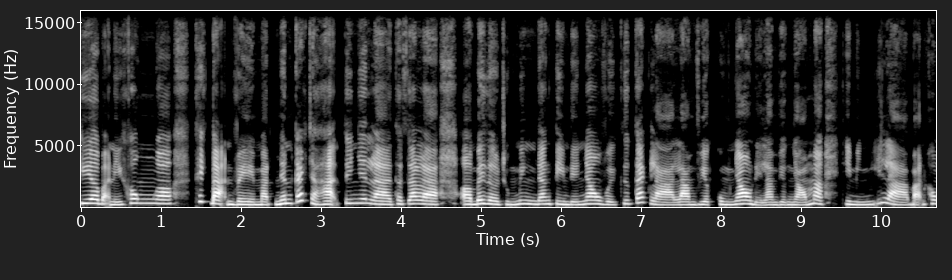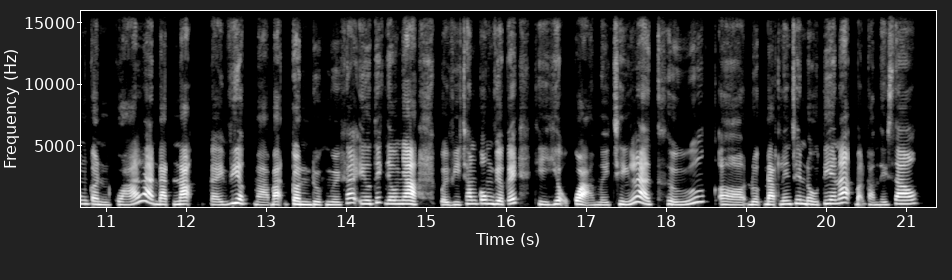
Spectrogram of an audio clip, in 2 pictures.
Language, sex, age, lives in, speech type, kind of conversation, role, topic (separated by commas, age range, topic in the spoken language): Vietnamese, female, 30-34, Japan, conversation, advice, advisor, Làm sao vượt qua nỗi sợ bị từ chối khi chủ động kết nối với người quen mới?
